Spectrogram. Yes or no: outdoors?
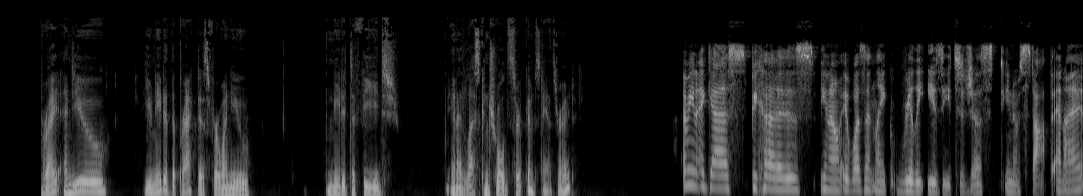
no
